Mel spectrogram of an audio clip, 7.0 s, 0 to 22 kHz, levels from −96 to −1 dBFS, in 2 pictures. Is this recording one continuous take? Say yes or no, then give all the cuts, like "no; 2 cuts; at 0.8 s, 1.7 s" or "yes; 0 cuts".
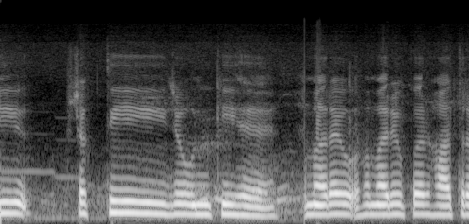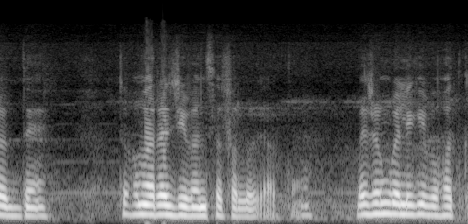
no; 1 cut; at 2.3 s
